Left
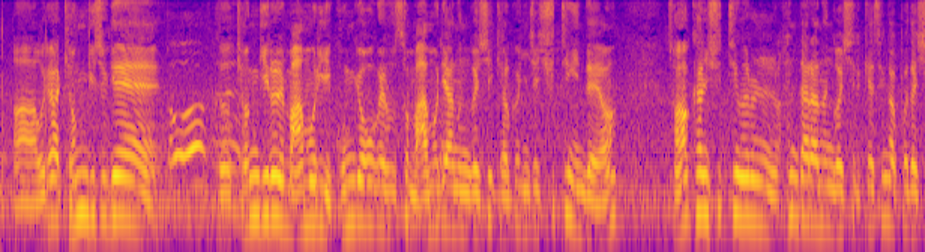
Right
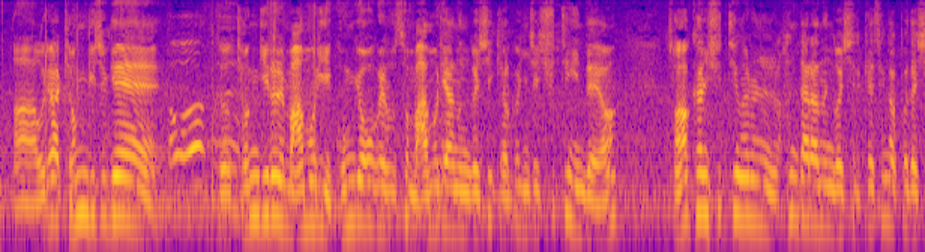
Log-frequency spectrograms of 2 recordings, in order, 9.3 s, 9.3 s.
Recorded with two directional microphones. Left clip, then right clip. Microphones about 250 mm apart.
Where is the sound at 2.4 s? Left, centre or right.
Centre.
